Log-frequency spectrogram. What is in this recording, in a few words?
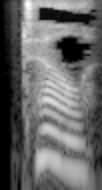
"Tell", English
